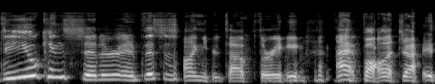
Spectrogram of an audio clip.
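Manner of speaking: talking through laughter. Asking another speaker a question about movies, laughing while talking. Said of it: "Why are you guys laughing?".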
